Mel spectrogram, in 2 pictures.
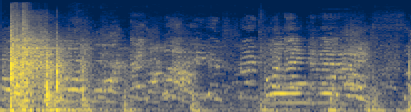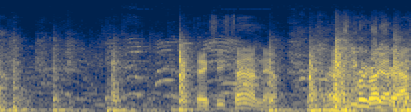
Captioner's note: crowd chatter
